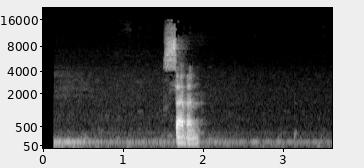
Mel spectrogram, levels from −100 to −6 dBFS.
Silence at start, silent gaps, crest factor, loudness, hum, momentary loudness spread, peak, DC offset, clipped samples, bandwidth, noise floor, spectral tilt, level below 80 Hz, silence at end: 0.15 s; none; 24 dB; -18 LUFS; none; 25 LU; -2 dBFS; under 0.1%; under 0.1%; 16 kHz; -56 dBFS; -3.5 dB/octave; -58 dBFS; 1.65 s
